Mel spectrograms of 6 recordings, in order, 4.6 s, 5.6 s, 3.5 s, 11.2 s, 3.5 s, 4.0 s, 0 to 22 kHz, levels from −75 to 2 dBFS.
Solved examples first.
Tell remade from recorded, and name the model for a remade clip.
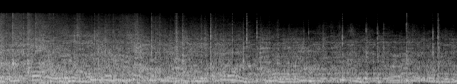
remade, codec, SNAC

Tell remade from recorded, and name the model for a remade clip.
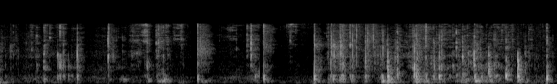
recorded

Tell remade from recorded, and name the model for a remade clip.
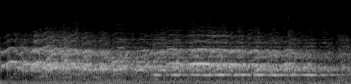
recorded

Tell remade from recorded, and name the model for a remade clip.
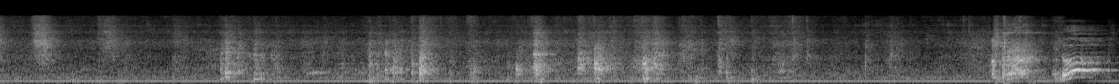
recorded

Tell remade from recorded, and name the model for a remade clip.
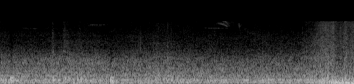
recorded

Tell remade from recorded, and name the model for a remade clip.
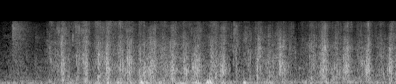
recorded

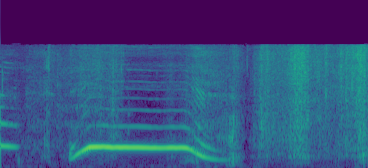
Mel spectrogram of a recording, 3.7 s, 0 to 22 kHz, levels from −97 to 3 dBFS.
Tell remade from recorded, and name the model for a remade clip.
recorded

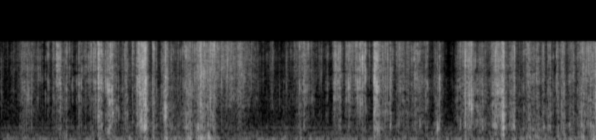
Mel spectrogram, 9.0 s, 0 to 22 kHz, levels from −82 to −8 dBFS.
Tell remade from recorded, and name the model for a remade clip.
remade, vocoder, BigVGAN v2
